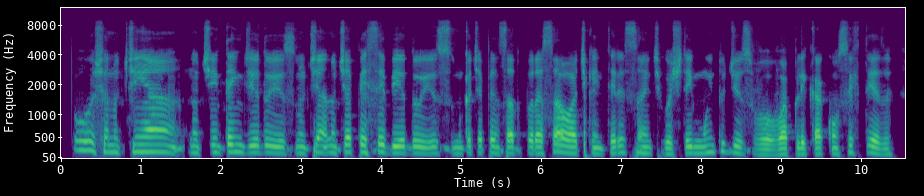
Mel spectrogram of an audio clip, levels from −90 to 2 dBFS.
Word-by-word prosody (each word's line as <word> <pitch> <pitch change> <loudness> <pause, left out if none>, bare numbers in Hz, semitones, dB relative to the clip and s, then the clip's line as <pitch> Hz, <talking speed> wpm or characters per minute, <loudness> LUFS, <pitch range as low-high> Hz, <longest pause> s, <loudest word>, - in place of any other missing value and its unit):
Poxa, 205 -6 0
não 160 -1 -4
tinha 170 -1 +2 0.2
não 150 0 -3
tinha 160 +3 -3
entendido 155 0 0
isso, 140 -3 -1
não 140 -1 -2
tinha 155 +6 +1
não 150 0 -3
tinha 165 +4 +3
percebido 145 -3 +1
isso. 130 -2 -4
Nunca 130 0 -2
tinha 145 - -4
pensado 140 +3 +1
por 140 - 0
essa 140 -1 +4
ótica. 140 -3 +3
É - - 0
interessante, 135 +1 -3
gostei 130 +3 0
muito 155 +6 -4
disso, 145 -8 -4
vou 115 -1 +1
vou 120 - +6
aplicar, 125 +1 +2
com 130 +1 -2
certeza, 130 -4 -2
145 Hz, 165 wpm, -26 LUFS, 130-160 Hz, 0.2 s, vou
